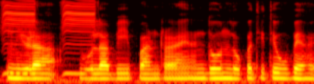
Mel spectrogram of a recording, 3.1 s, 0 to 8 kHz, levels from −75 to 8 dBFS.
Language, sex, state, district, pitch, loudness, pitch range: Marathi, male, Maharashtra, Gondia, 135 Hz, -18 LUFS, 135-140 Hz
